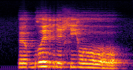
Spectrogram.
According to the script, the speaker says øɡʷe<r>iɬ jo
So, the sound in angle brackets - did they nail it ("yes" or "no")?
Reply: yes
